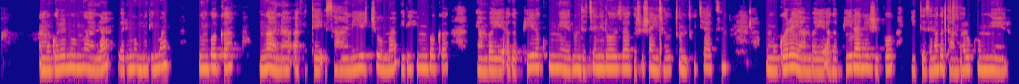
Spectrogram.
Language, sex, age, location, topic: Kinyarwanda, female, 18-24, Huye, health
